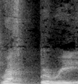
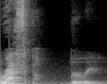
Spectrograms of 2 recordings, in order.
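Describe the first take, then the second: First: The P sound is left out. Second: The P sound is clearly pronounced. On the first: The speaker calls it right. "the P disappears" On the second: The speaker calls it wrong. "It's not raspberry"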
